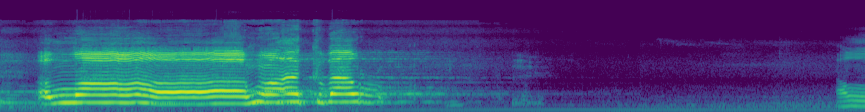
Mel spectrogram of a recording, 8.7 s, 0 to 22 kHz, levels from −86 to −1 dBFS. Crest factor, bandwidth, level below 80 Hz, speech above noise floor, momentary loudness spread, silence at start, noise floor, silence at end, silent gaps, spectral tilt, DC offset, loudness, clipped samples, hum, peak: 14 dB; 12 kHz; -58 dBFS; 45 dB; 23 LU; 0 s; -56 dBFS; 0 s; none; -3 dB/octave; under 0.1%; -11 LUFS; under 0.1%; none; 0 dBFS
